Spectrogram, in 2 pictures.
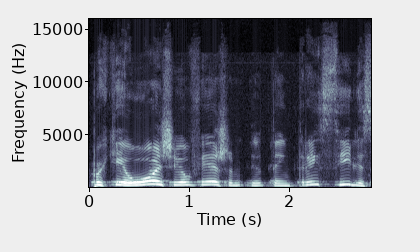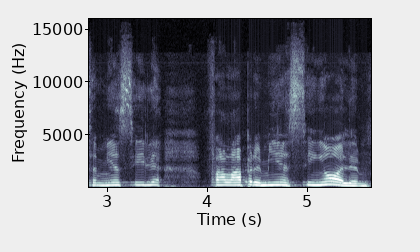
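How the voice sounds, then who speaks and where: A woman's voice: on the high side, steady tone, moderate pace, a little mellow. A middle-aged woman host sharing an emotional personal testimony, earnest and repeating phrases for emphasis. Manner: acts out her own past words to God.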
